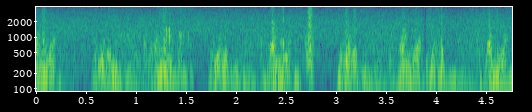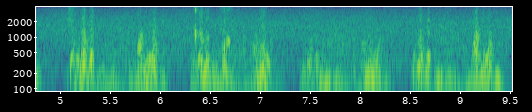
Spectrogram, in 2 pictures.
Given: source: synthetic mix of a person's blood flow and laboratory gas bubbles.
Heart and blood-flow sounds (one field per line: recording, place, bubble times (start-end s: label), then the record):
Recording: Doppler ultrasound of blood flow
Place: precordium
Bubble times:
1.27-1.58 s: bubbles
2.43-2.50 s: bubbles
2.68-2.79 s: bubbles
5.06-5.18 s: bubbles
6.33-6.41 s: bubbles
6.59-6.73 s: bubbles
From the record:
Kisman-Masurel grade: 122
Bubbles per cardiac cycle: 1 to 2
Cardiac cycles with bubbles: 10 to 50%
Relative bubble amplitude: moderate (0.250 to 0.450)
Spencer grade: 2 (many but less than half of the cardiac periods contain bubble signals, singularly or in groups)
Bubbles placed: anywhere in the cardiac cycle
